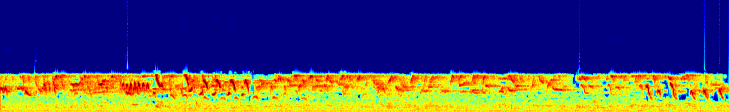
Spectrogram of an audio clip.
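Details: Greater green leafbird competing in a singing contest at Legok Permai, placing second. Bright, rapid chip-and-whistle phrases come in bursts near two and eight seconds, with a constant chorus of other birds behind.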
